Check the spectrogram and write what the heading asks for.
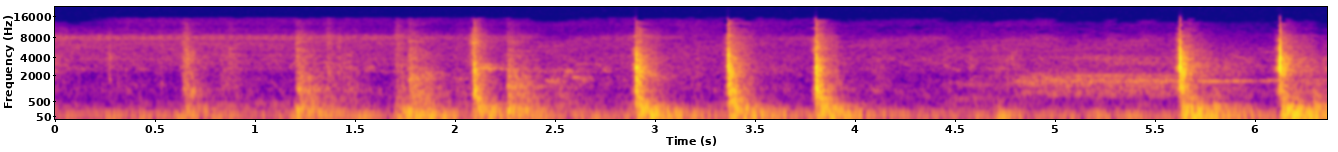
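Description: Hammer blows on wood, a run of sharp knocks in irregular groups, the loudest near the end, as wooden roof battens are nailed to the frame of a small shed.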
